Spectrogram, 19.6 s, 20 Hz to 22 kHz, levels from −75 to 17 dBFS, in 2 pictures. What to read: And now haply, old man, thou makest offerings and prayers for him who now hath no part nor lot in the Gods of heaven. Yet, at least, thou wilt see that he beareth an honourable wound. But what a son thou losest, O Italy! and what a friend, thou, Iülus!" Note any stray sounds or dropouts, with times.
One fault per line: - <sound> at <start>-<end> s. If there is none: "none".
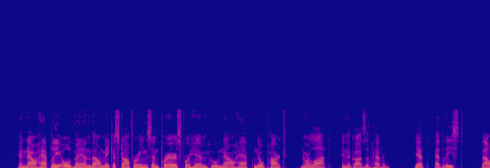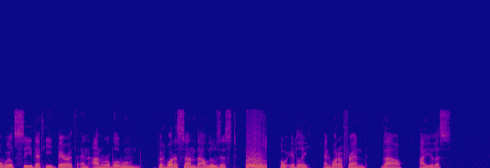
- throat clearing at 14.7-15.2 s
